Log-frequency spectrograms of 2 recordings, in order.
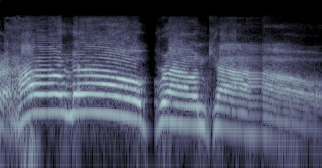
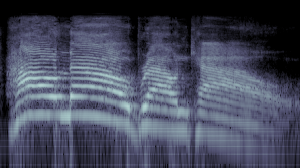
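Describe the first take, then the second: First: How now shouted high, brown cow still loud; full shouting warmup; even louder and bigger. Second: How now high and loud, falling to brown cow; big resonant warmup call; big face. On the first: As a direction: project it to the back wall. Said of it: "even louder and bigger". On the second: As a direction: open the face wide and project. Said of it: "make our face nice and big". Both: Shown as a demonstration.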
